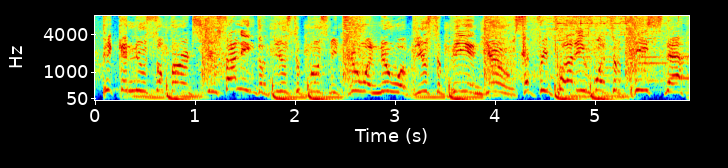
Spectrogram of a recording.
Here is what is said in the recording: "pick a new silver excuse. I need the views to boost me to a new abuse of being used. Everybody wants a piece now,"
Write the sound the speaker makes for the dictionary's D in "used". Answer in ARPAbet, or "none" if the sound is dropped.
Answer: none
